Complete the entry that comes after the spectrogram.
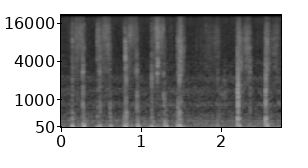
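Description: Tarot cards are shuffled and drawn in a quiet series of crisp riffles and soft slaps, irregular but continuous. They are close and alone, with no speech.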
